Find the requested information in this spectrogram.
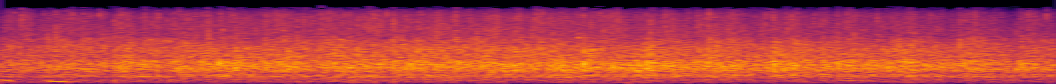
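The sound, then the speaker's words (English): Applause from an audience during a talk about marriage: a thick, continuous patter of many hands clapping, loud and uniform from start to finish. “I must be doing pretty good today, because that's two rounds of applause.”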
